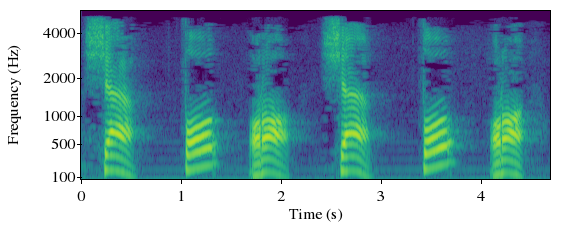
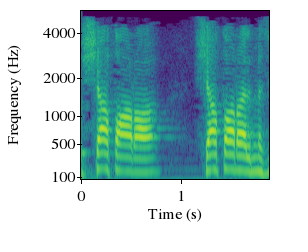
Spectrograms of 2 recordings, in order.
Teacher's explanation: وأما الطاء الساكنة التي بعدها فتخرج مقلقلة من غير فتح للفم · Shown in: first take · شا ط، وبعدها الراء مفتوحة تخرج بفتح الفم را، إذن شا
